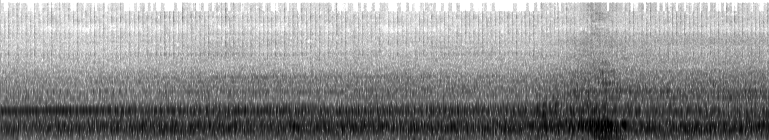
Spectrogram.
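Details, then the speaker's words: Hitachi washing machine after repair, spin (drying) motor running on timer: constant mid-pitched hum with steady whir, no scraping or clunks; spin motor running normally. "এই মেশিনের মোটরটা টাইমারটা চালু করবো এইটা চালু করছি ঠিক আছে এটা এখন চলতাছে টাইমে চলতেছে মোটর"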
